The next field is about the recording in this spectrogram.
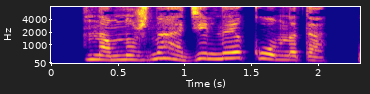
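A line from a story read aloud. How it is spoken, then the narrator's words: Pleading moan. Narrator (Russian): умоляюще простонала Теруми Чону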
